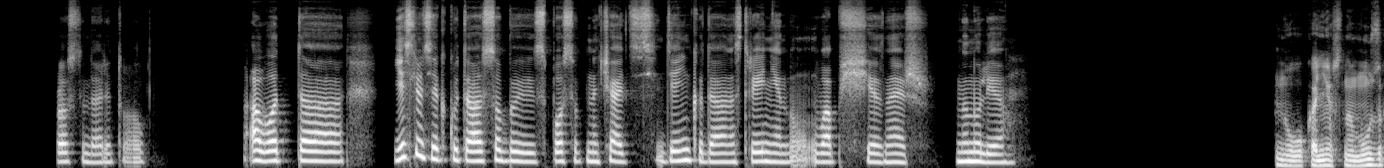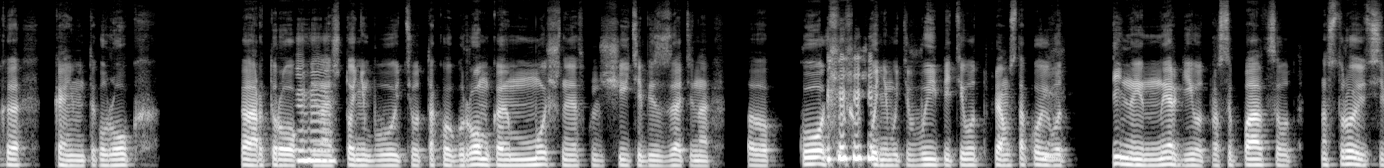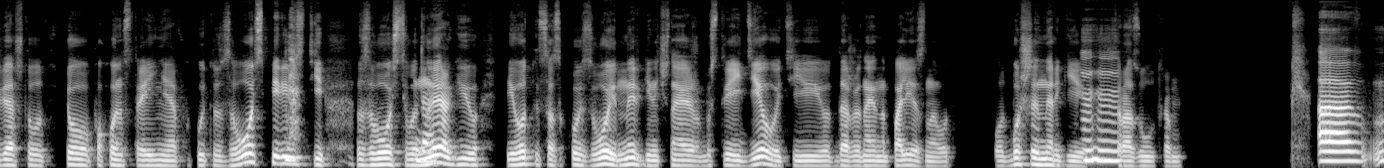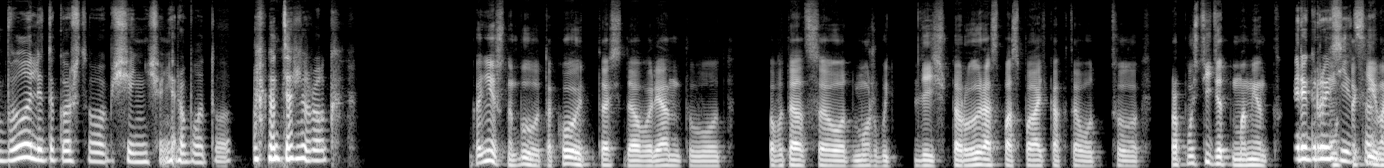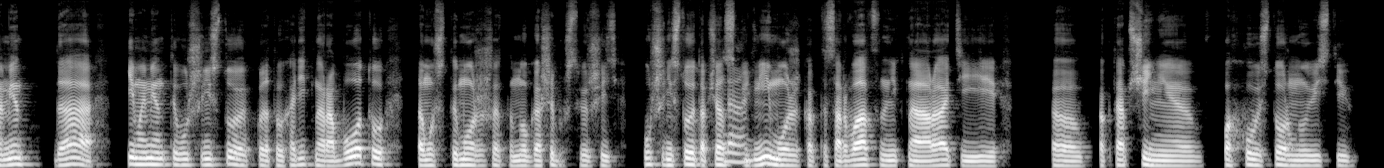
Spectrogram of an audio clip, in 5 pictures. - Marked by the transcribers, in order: tapping; background speech; chuckle; other noise; chuckle; laughing while speaking: "не"; laughing while speaking: "Даже рок?"
- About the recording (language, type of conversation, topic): Russian, podcast, Как маленькие ритуалы делают твой день лучше?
